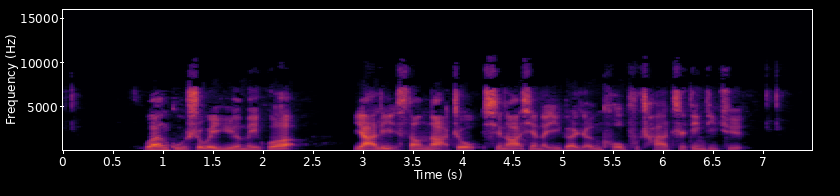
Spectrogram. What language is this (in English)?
Chinese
